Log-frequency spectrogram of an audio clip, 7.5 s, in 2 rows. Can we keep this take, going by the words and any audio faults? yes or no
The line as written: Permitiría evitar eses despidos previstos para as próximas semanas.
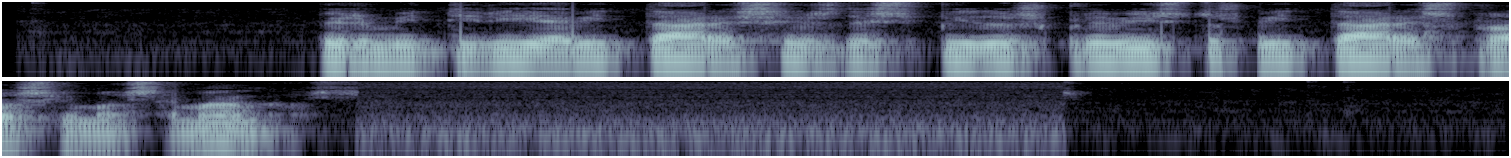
no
